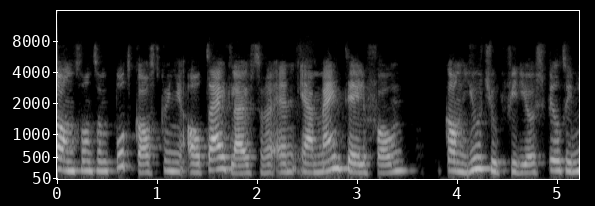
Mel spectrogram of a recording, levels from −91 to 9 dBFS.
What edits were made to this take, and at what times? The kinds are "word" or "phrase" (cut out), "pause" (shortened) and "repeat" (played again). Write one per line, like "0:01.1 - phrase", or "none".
none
